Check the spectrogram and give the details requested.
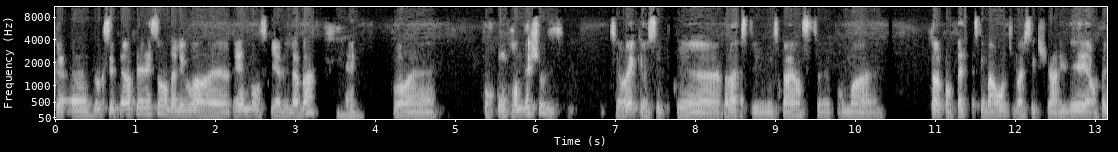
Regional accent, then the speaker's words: France

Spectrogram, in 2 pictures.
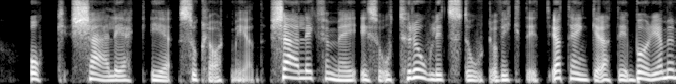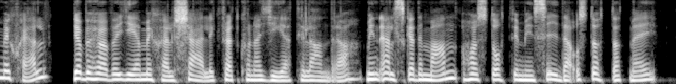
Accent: Ljusdal, Gävleborg County, Sweden; now in Stockholm, Sweden; som är född i Ljusdal men som nu bor i Stockholm. Jag är hemma i Ljusdal, Hälsingland, hos min mamma och pappa.

